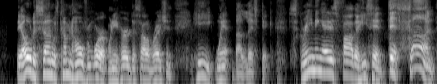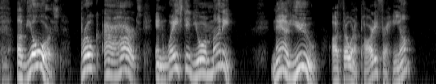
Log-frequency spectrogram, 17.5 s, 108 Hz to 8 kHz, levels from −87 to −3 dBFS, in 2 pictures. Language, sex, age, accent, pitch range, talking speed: English, male, 50-69, American, 120-190 Hz, 140 wpm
